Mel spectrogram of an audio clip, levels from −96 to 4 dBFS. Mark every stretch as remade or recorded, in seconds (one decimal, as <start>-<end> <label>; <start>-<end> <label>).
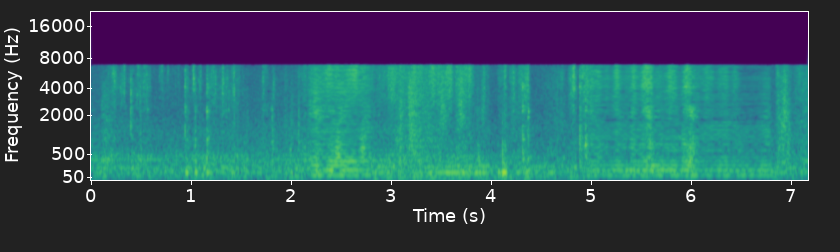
0.0-2.2 recorded; 2.2-2.8 remade; 2.8-5.0 recorded; 5.0-6.8 remade; 6.8-7.2 recorded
